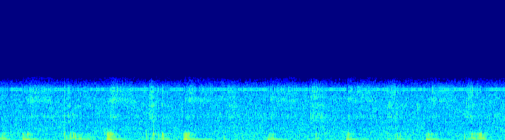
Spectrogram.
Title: He snores....いびきをかいてるようです。音を大きくしてご覧ください。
